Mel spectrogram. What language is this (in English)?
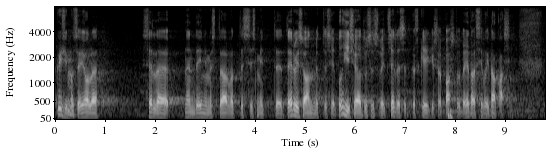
Estonian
